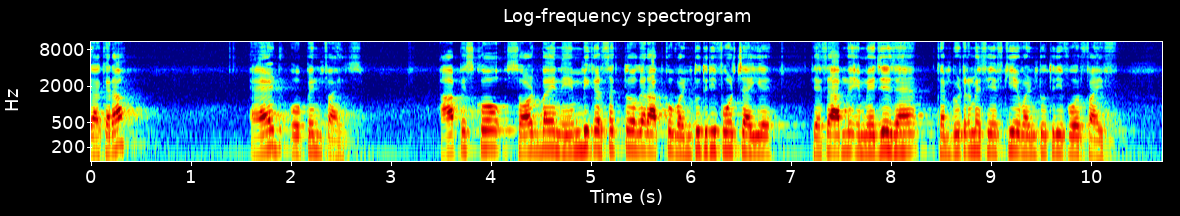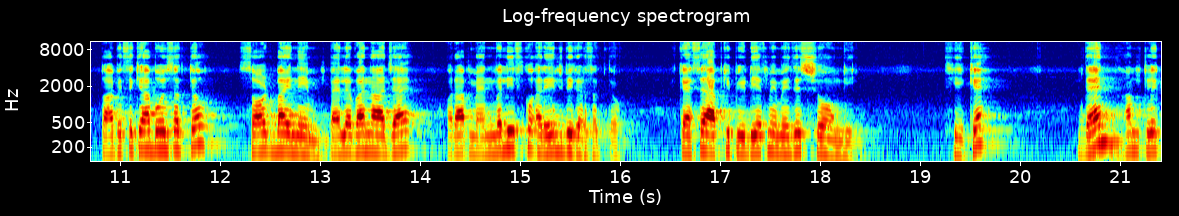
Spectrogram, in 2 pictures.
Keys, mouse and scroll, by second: 4.4 click, 14.5 click, 15.8 click.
